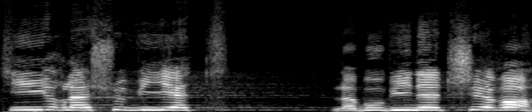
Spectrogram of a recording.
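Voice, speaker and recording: Using a put-on character voice at an extremely high pitch, a man speaks at a moderate pace with monotone, flat intonation. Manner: softened, coaxing.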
